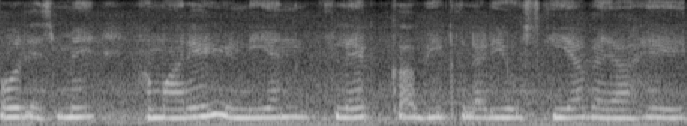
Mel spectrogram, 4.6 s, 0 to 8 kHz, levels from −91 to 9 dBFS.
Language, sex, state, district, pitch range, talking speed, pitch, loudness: Hindi, male, Uttar Pradesh, Ghazipur, 210-225 Hz, 170 wpm, 220 Hz, -18 LUFS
